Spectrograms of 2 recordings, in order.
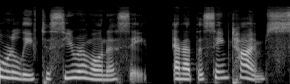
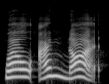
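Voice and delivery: louder, higher irritated retort; snapping; 5 semitones higher, 5 dB louder, slower than usual. A narrator's reading. Older sister refusing her sister's game, snapping. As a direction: snap back at a little sister. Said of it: "snapped Beezus".

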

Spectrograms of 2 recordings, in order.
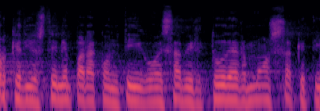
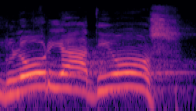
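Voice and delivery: drawn-out, louder exultant praise; slow joyful praise; 7 semitones higher, 7 dB louder, much slower than usual. Acted. Healed blind man shouts praise, slow and exultant. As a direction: stretch the praise out in joy.

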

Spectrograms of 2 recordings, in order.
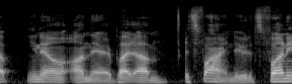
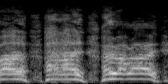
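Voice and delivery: high mock yells of panic; mock chaotic shouting backstage; imitated backstage yelling; 9 semitones higher than usual. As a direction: sound like frantic crew. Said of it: "everybody's fucking yelling and freaking out".

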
